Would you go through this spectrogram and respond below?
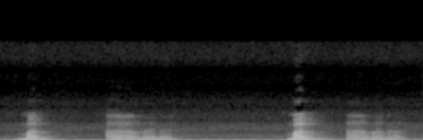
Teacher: dalam hukum membacanya itu tidak boleh ragu-ragu dan tidak dibaca dengung maupun melebur. Jadi hukum bacaannya adalah jelas. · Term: idhar halqi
